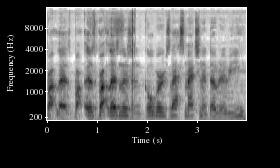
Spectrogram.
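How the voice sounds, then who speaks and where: Over noticeable background noise, a man with an American accent speaks at a fairly slow pace. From New York City, Brooklyn. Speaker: YouTuber, wrestling fan. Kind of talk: Q&A video monologue. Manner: halting, many fillers.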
